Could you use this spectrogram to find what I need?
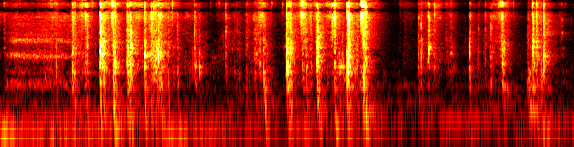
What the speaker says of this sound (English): My aggressive shuffling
